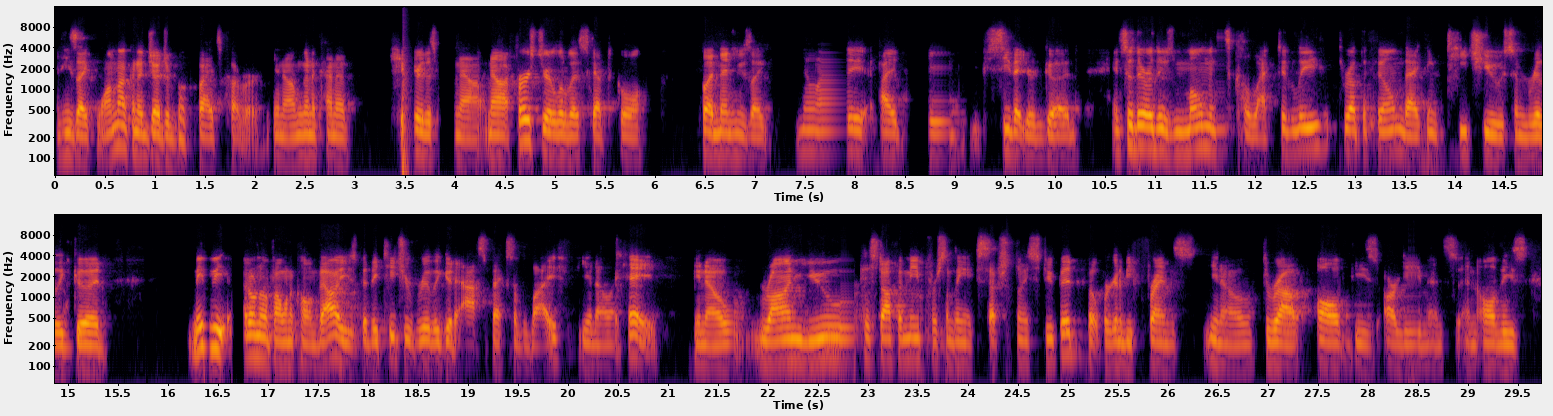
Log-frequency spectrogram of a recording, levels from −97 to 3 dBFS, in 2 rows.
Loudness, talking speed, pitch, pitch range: -27 LUFS, 230 wpm, 115 Hz, 105-130 Hz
